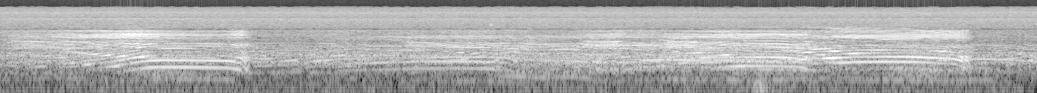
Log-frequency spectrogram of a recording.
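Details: Rutting red deer stags bellow in September on Doñana marshland near cork oak woods, Spain, gathering in the open to mate; long tonal moaning roars with rich overtones, each curving downward, several callers overlapping almost continuously.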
